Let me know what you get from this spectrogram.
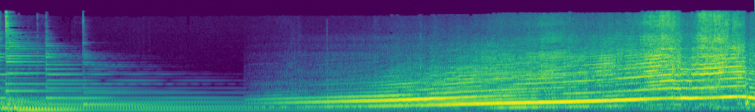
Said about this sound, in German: Dieses Geräusch, das hört man jetzt immer öfters. Ja, bei dem schönen Frühlingswetter beginnt so langsam wieder die Motorradsaison.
